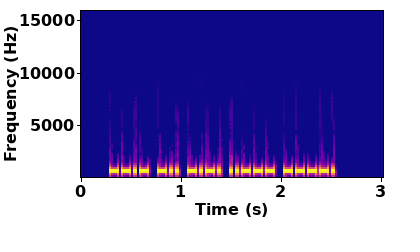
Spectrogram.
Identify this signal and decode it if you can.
Morse code, heard as a keyed tone, about 42 wpm, 700 Hz. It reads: QDC29
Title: Code Groups - 5 Letter:Numbers - 40wpm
